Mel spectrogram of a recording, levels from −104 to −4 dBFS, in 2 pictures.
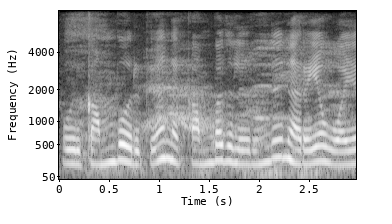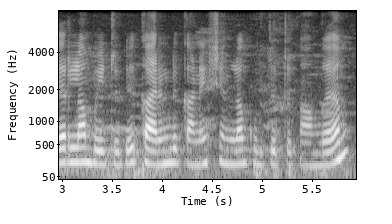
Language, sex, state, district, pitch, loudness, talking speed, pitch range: Tamil, female, Tamil Nadu, Namakkal, 210 Hz, -15 LUFS, 120 wpm, 200-230 Hz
